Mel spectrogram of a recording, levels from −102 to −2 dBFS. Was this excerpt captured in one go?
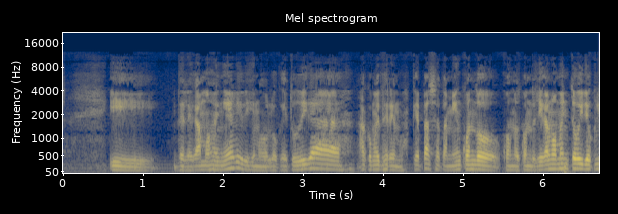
no; 2 cuts; at 4.3 s, 5.7 s

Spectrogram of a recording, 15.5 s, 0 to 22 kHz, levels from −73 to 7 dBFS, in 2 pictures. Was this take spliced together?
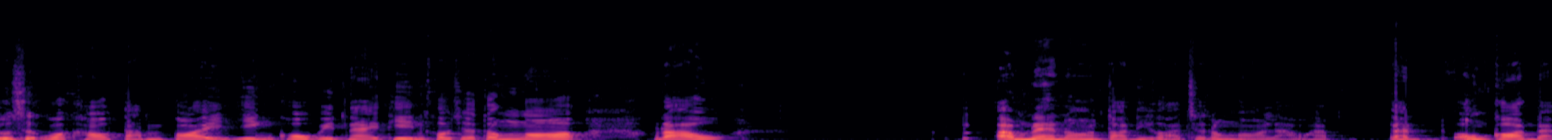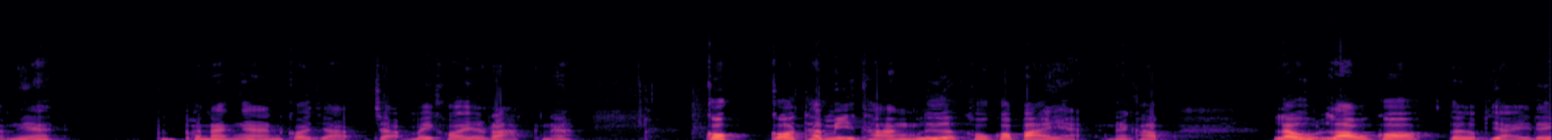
no; 0 cuts

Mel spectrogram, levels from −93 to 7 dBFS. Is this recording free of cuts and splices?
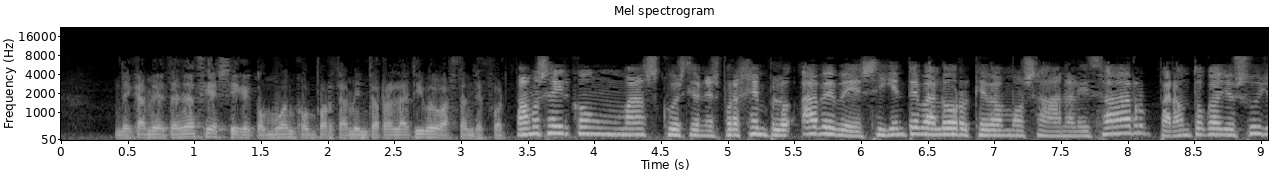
no; 1 cut; at 3.4 s

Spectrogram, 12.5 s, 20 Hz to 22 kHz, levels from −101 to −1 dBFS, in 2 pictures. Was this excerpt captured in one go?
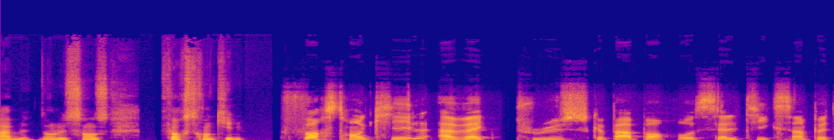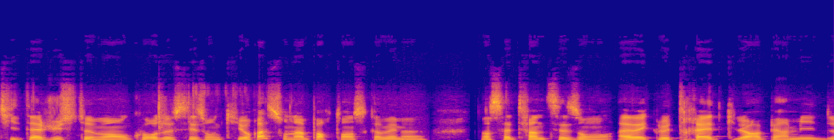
no; 1 cut; at 9.3 s

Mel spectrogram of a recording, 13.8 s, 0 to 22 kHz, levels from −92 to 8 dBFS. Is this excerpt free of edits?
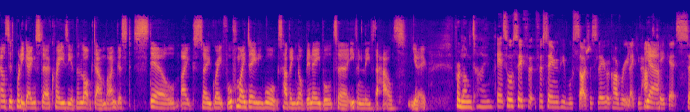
yes; 0 cuts

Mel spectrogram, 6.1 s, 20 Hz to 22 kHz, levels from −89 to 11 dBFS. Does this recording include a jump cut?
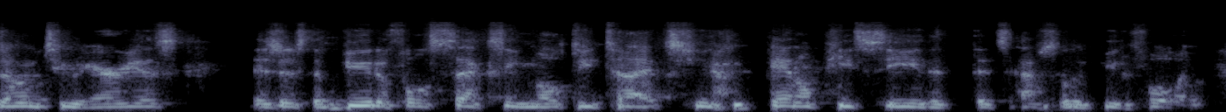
no; 0 cuts

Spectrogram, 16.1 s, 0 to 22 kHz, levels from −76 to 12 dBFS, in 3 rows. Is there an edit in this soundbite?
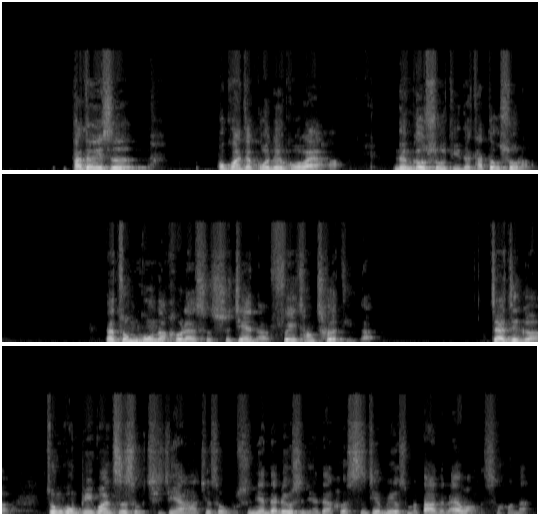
yes; 1 cut; at 6.2 s

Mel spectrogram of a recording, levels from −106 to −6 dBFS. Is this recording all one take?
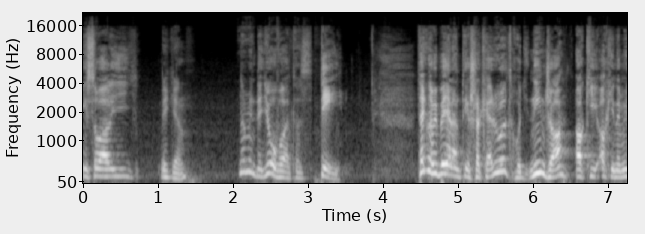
no; 1 cut; at 3.1 s

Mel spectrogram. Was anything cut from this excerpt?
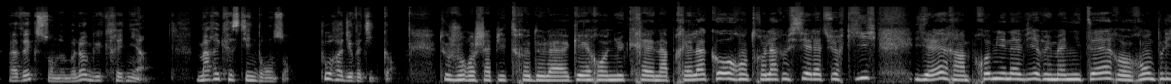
no; 0 cuts

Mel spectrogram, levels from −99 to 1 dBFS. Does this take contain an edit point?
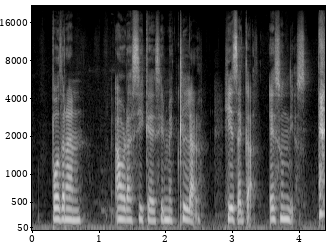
yes; 1 cut; at 2.7 s

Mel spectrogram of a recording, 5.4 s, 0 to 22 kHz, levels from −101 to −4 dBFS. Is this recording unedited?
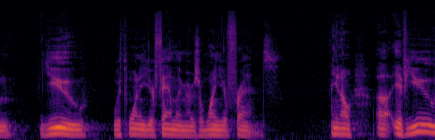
no; 1 cut; at 4.1 s

